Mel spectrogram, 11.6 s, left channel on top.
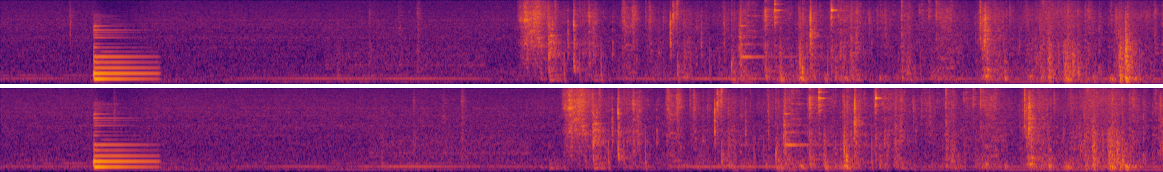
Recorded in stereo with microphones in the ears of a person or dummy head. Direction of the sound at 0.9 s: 30° left (ahead or behind).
